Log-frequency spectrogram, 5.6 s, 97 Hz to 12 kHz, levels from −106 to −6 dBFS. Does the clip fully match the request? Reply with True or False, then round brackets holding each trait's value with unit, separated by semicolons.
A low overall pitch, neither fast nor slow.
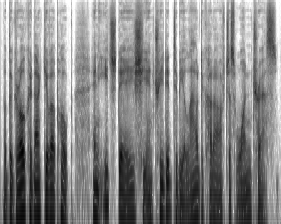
False (95 Hz; 235 wpm)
